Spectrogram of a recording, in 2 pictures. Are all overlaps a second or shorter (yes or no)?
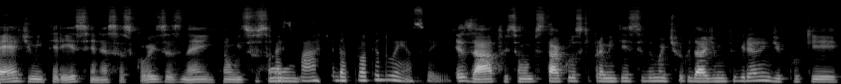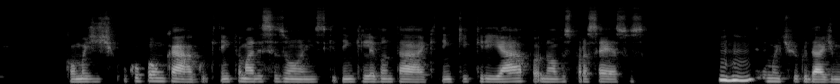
yes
